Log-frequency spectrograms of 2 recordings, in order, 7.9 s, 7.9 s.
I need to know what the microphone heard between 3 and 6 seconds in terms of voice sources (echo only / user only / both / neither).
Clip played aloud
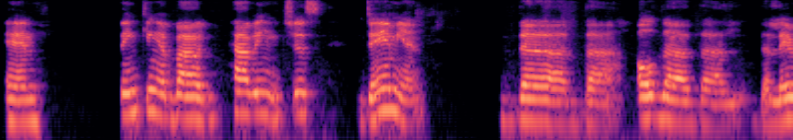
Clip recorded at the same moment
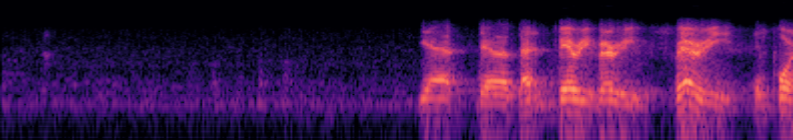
user only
